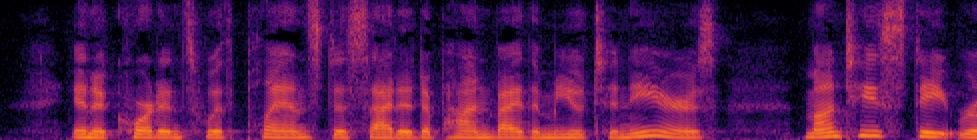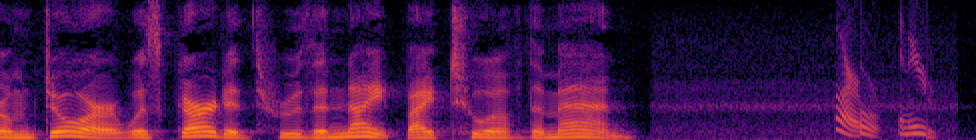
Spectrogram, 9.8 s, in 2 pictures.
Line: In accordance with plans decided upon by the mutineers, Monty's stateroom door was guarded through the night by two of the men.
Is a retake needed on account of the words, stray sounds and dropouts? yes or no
yes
